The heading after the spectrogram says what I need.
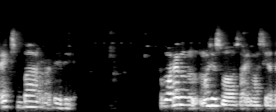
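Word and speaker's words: x̄: Tuliskan cara bacanya X yang Idris Apa itu bacanya eksbar Dedek kemarin mahasiswa sering masih ada juga salah dengar tadi apa Uh dia mendengar ever padahal Bar Akbar atau nilai rata-rata ini maknanya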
